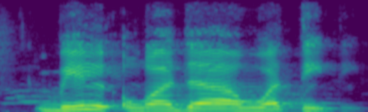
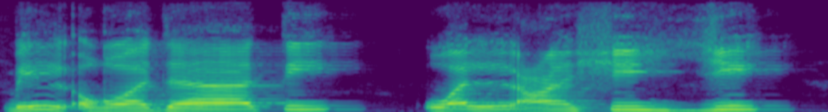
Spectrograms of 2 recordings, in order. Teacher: اب اس میں لوگ کیا غلطی لاحق کرتے ہیں، بالغداوتی، تیزی میں پڑھ رہے ہوتے ہیں تو واو کے اوپر زبر لگا دیتے ہیں۔ یاد رکھیے یہ واو یہاں پر نہیں پڑھی جا رہی، سائلنٹ ہے، آپ نے اس کو نہیں پڑھنا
